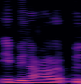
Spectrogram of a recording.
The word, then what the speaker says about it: Ibn Arabi: It's Ibn Arabi betul, without the al.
